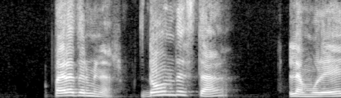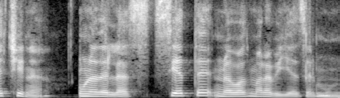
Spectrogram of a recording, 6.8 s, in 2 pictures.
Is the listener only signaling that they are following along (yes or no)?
no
